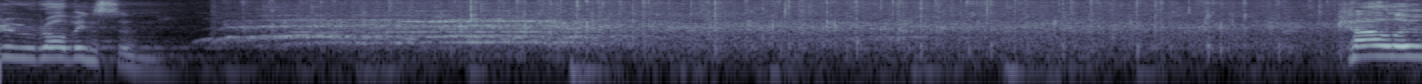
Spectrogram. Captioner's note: audience applauding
